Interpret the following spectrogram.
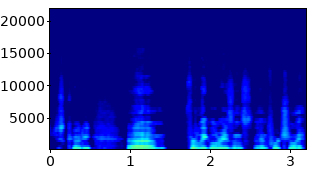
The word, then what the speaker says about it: Kodi: It's actually referred to as Kodi now. Kodi, though, I don't think it's pronounced KODI. It's just Cody.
